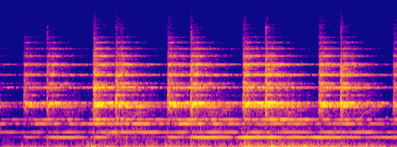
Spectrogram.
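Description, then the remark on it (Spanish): Several church bells peal on a Sunday for Mass in an overlapping, irregular rhythm, each strike ringing with a long, bright resonance and steady hum beneath, loud with no voices. “Pero es domingo, suenan las campanas y alguien tiene que dar la misa.”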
